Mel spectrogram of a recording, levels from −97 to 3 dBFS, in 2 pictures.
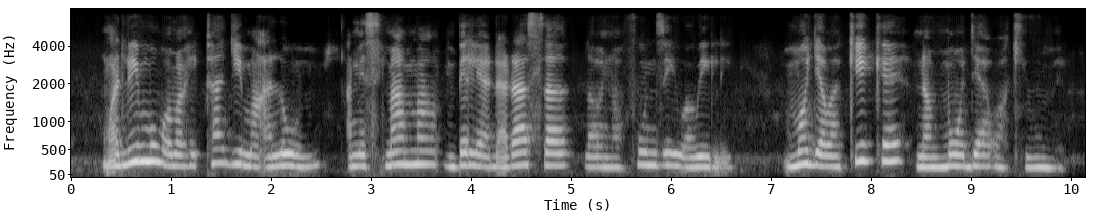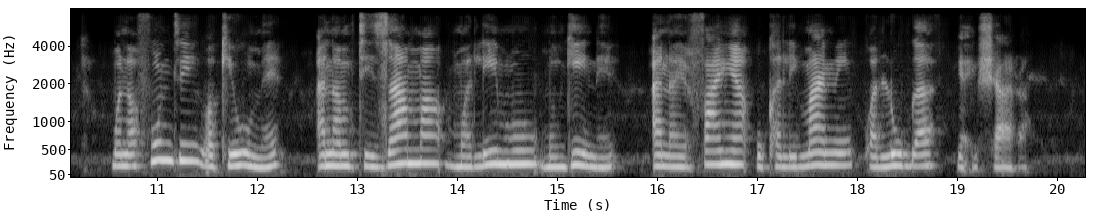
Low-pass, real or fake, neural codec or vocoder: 7.2 kHz; fake; codec, 16 kHz, 4 kbps, X-Codec, HuBERT features, trained on LibriSpeech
